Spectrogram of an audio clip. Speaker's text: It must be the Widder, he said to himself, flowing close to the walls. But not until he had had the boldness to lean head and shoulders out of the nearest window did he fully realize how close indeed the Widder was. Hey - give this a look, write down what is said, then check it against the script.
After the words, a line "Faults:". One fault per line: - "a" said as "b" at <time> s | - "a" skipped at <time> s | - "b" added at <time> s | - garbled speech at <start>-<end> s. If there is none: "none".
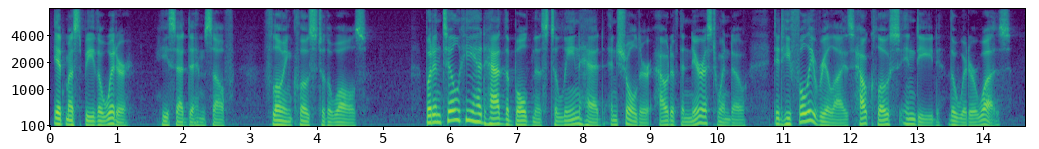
It must be the Widder, he said to himself, flowing close to the walls. But until he had had the boldness to lean head and shoulder out of the nearest window did he fully realize how close indeed the Widder was.
Faults:
- "not" skipped at 5.8 s
- "shoulders" said as "shoulder" at 8.5 s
